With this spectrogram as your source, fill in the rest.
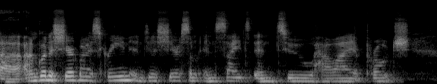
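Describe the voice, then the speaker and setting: Somewhat breathy male voice, fairly high in pitch, with ordinary pitch variation. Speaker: music producer and composer. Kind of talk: webinar presentation. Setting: video call. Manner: fast; clear.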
